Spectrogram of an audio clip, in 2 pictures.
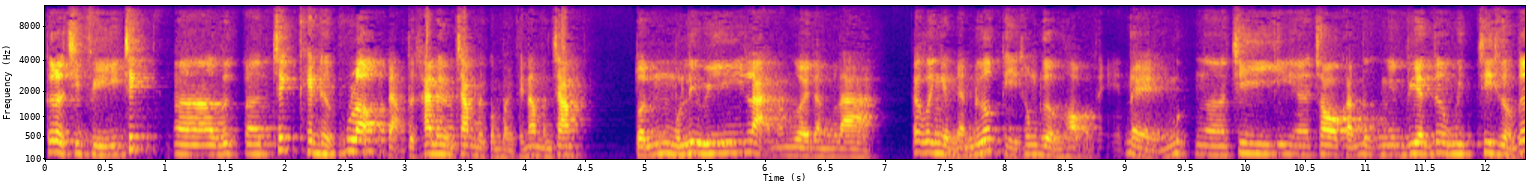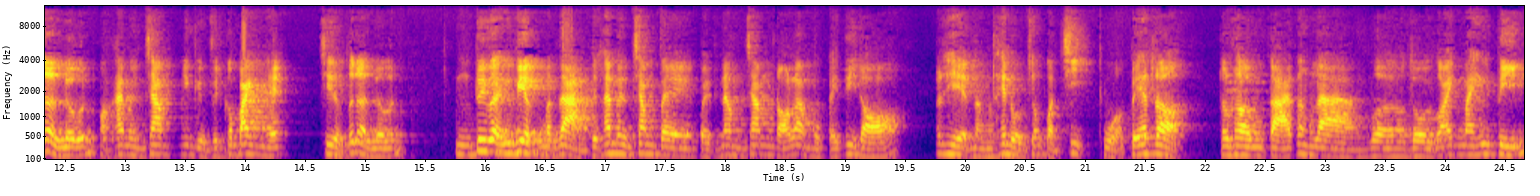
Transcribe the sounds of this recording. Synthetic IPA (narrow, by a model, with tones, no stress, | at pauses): t̪ɨ˦˥k̚laː˨˩t͡ɕi˧fi˨˦t͡ɕï˦˥k̚ːzɨ̰˧˨t͡ɕï˦˥k̚xɛ˧nt̪ʰɨ˨˩ŋfu˦˥lə̰ː˧˨ʔzaː˧˩t̪ɨ˨˩ɦaː˧jmɨ˧jfə˨˩nt͡ɕa˧mə˨˩kɔ˧˩ɓə˧˩jfə˨˩jna˧mfə˨˩nt͡ɕa˧m | t̪wə˨˦nmu˨˦nlḭ˧˥wʔi˨˦la̰ː˧˨jmɔ̰˧˨jŋɨ˨˩əjza˨˩ŋlaː˨˩ | kaː˦˥k̚za˧ŋŋ̚˨˩ɲaː˧˩nɨ˦˥ək̚t̪ʰi˨˩t̪ʰə˧wŋ͡mt̪ʰɨ˨˩əŋɦɔ̰˧˨sɛ̰˧˥ɗe˧˩mɨ˦˥k̚ːt͡ɕi˧t͡ɕɔ˧kaː˨˦nɓo̰˧˨kə˧wŋ͡mɲə˧nvi˧ənt̪k̚lːwi˧t͡ɕi˧t̪ʰɨ˨˩əŋzə˦˥t̚laː˨˩ləː˨˦nxwaː˧˩ŋha˧mɨ˧˩fə˨˩t͡ɕa˧mɲɨ˧ŋki˧˩vi˨˩əkɔ˧ɓa˧jŋ˨˩he˦˥t̚ | t͡ɕi˧ɨ˨˩ŋzt̚laː˨˩ləː˨˦n | t̪wi˧və̰˧˨jka˨˦vi˨˩ək̚maː˨˩zaː˧˩mt̪ɨ˨˩ɦaː˧mɨ˧əjfə˨˩t͡ɕa˧mve˨˩ɓə˧˩fə˨˩jna˧mfə˨˩nt͡ɕa˧mɗɔ˨˦laː˨˩mo˨˩t̚kaː˨˦jzi˨˩ɗɔ˨˦ | ɔ˨˦˥ḭ˧˨nza˨˩ŋt̪ʰa˧jɗo˧˩jt͡ɕɔ˧ŋ͡mkwaː˨˦nt͡ɕḭ˧˨ku˧˩əpe˧hɛ˦˥t̚zəː˨˩ | ɗə˨˩ŋ͡mt̪ʰəː˨˩jmo˨˩kaː˨˦jza˨˩ŋlaː˨˩vɨ˨˩əzo˨˩jkɔ˨˦ʔa˧jŋma˧jhɨ̰˧˥wt̪i˨˦n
